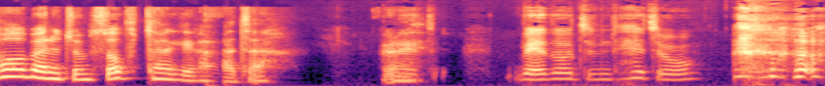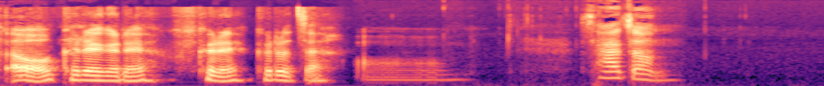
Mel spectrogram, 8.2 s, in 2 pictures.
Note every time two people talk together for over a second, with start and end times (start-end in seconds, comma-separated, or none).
none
